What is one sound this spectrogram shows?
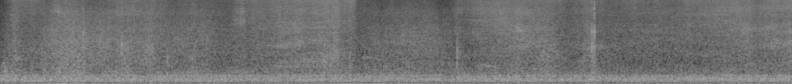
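A comb rustles through wet hair.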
